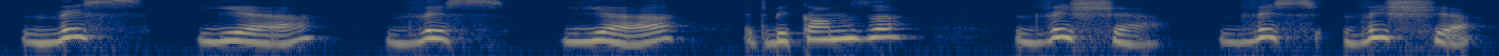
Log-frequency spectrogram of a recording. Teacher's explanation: when the first word ends with s and the second word starts with u, they come up with the sound sh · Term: palatalization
